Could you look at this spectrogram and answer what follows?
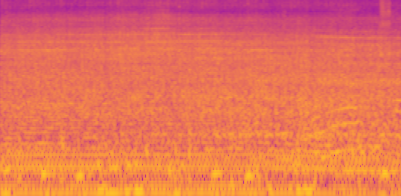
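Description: Apollo weight-shift microlight trike's engine and pusher propeller running steadily at low power as the trike taxis on grass.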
